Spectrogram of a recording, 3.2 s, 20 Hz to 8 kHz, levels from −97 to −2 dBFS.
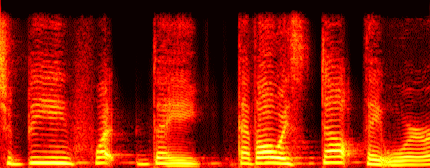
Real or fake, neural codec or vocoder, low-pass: fake; codec, 16 kHz, 0.5 kbps, X-Codec, HuBERT features, trained on balanced general audio; 7.2 kHz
